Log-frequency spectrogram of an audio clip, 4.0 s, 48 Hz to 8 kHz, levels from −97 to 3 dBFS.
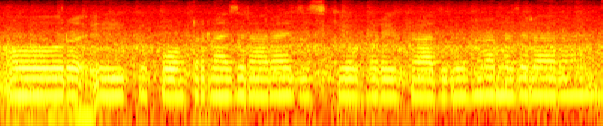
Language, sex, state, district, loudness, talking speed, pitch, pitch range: Hindi, female, Chandigarh, Chandigarh, -16 LUFS, 180 wpm, 165 Hz, 165-170 Hz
